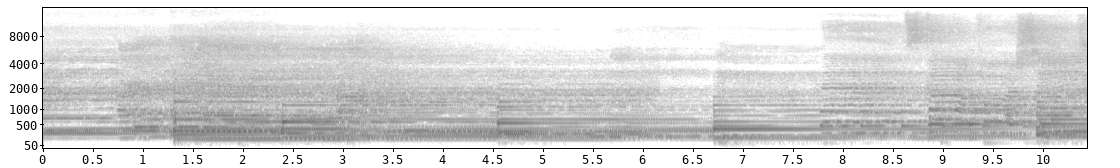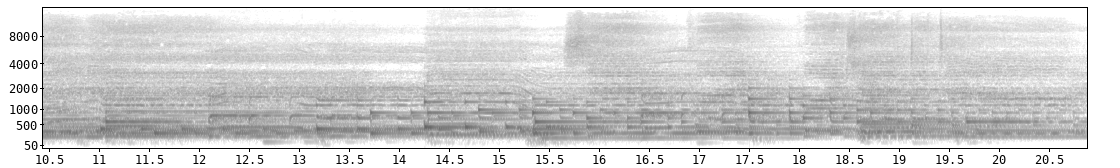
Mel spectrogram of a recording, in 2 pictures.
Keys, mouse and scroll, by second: 0.5 alt+h, 5.3 click, 7.8 middle click, 9.7-12.3 drag, 12.7 middle click, 15.1 click, 20.6 middle click.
